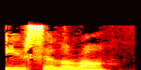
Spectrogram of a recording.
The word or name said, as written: yvessaintlaurent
